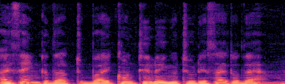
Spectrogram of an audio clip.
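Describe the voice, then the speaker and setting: This man speaks at a fairly slow pace with a Japanese accent. His medium-pitched voice has a dark, mellow tone and is somewhat breathy. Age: 70s. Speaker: language learner sharing study tips. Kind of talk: scripted narration. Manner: formal.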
